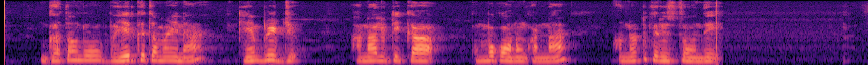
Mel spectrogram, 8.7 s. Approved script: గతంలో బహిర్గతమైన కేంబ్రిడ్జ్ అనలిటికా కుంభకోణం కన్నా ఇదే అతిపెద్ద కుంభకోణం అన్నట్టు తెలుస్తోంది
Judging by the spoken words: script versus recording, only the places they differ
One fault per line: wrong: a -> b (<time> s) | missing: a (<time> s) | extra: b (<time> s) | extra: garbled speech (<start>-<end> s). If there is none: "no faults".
missing: ఇదే అతిపెద్ద కుంభకోణం (5.6 s)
